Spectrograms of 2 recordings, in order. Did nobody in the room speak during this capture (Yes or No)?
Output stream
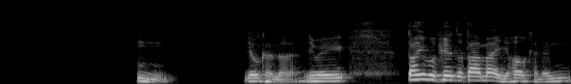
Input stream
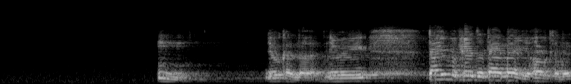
Yes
